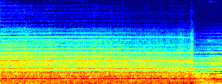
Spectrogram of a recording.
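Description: Marching band playing a loud, sustained chord that holds steady and changes near the end.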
